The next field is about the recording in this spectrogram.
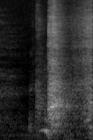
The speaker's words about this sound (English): Oh, I'm going to sneeze.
